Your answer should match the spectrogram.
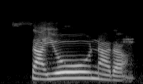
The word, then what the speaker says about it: Sayonara: Same thing you have to pronounce here. Double O is there. Sayonara.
